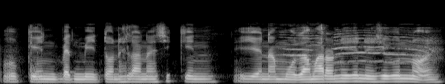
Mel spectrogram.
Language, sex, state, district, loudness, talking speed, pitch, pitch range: Chakma, male, Tripura, Unakoti, -17 LUFS, 135 wpm, 125 Hz, 120-130 Hz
